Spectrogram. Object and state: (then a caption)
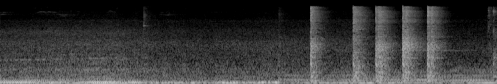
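Fully seated steel steering bearing race. A new steel ball race cone is hammered into a Yamaha NMAX V1 motorcycle steering head through the old race. After a low rumbling stretch, five sharp, crisp metallic hammer strikes ring out with a bright snap and short decay. The crisp sound shows the cone is fully seated.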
